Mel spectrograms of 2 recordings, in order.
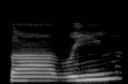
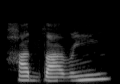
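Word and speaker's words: הַדְּבָרִים: Wahau hadbarim. Hadvarim.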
